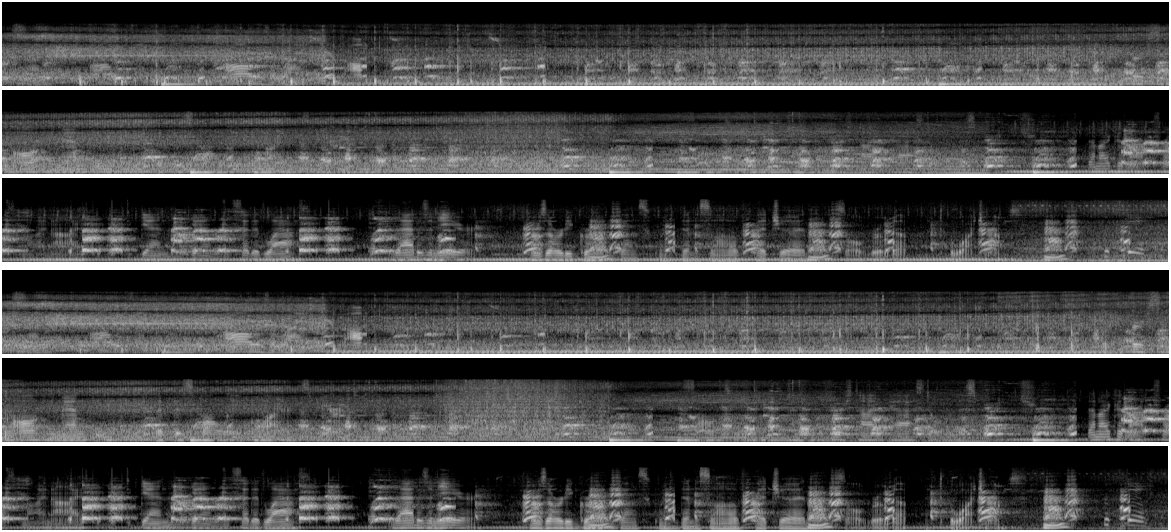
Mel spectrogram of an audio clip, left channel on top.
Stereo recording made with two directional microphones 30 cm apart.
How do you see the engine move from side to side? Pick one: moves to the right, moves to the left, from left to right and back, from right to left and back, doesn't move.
moves to the left.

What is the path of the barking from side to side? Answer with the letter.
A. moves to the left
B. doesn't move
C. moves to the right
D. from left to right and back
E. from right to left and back
C.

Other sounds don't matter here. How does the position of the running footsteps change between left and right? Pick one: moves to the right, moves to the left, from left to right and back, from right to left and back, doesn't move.
moves to the right.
